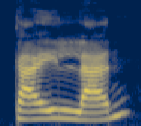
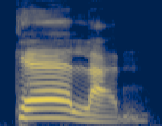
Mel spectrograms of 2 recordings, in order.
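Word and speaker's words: kailan: It's pronounced kylan. Kylan, but you will often hear it pronounced Kellan.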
